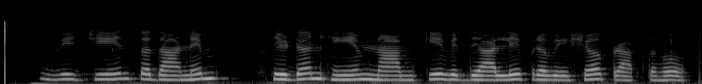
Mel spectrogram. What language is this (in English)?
Sanskrit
